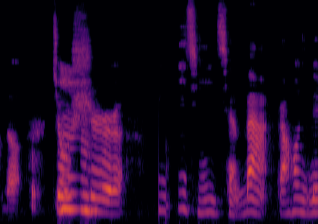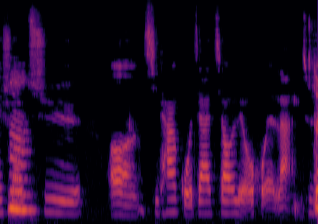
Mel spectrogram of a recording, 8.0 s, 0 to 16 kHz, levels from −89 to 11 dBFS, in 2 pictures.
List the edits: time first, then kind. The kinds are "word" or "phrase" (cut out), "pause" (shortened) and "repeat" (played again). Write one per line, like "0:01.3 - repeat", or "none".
none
